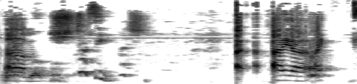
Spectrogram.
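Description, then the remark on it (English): A dog barks sharply twice, loud and close to the microphone, in a short burst between stretches of a person talking. “Sorry, folks, for my dog barking into the microphone.”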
